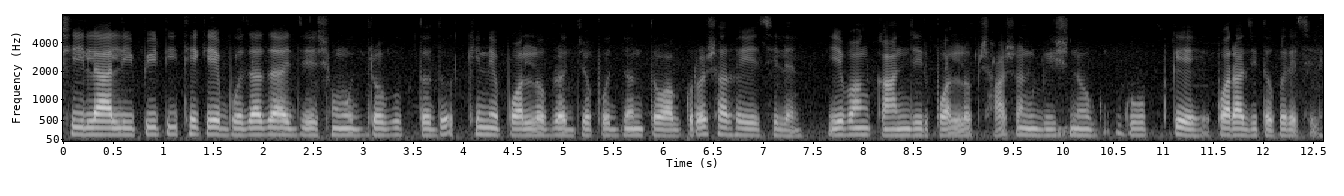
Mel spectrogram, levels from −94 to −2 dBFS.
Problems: constant background noise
